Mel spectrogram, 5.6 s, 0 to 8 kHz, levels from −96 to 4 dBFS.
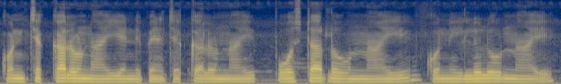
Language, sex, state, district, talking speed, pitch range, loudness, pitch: Telugu, male, Telangana, Mahabubabad, 95 wpm, 100-110 Hz, -19 LUFS, 105 Hz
